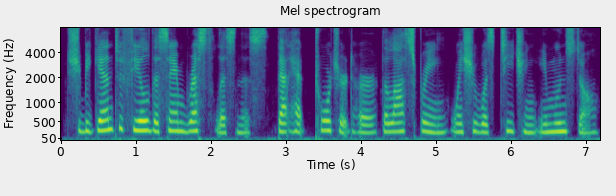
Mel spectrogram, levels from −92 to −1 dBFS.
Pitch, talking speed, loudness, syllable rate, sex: 230 Hz, 165 wpm, -19 LUFS, 4.2 syllables/s, female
